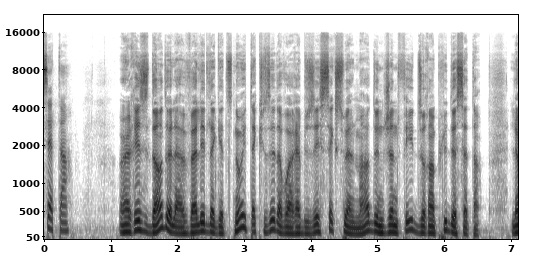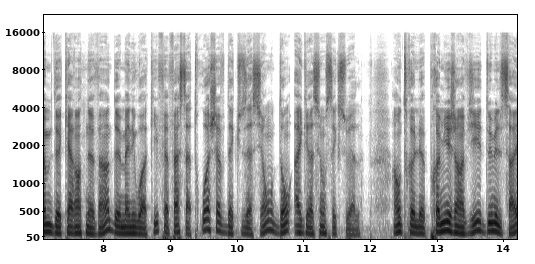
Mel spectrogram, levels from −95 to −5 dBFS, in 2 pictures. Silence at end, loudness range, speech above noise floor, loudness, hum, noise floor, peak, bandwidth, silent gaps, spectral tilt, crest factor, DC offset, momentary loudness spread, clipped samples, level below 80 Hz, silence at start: 0 s; 3 LU; 36 dB; -18 LUFS; none; -53 dBFS; -2 dBFS; 16 kHz; none; -6 dB/octave; 16 dB; under 0.1%; 7 LU; under 0.1%; -40 dBFS; 0 s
